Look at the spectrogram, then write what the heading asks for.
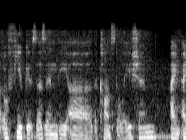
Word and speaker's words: Ophiuchus: Um, but it's Ophiuchus, as in the constellation. I named my channel after my pet snake, whose name is Ophiuchus.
